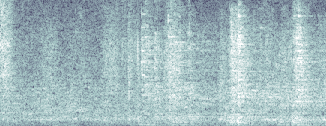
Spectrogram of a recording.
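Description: Stadium crowd noise, a steady hum of many voices, with a faint voice coming through near the end.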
